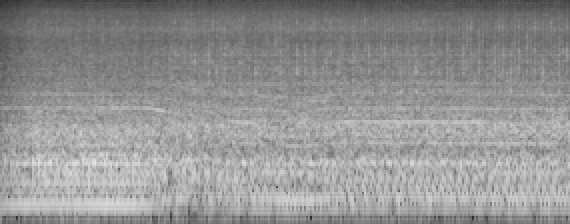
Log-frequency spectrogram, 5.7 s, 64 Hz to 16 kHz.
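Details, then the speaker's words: 1986 Jeep XJ 2.5L petrol engine at idle sags to a lower, rougher beat, a 250 rpm drop, as a vacuum leak opens; valve cover swap left crankcase ventilation (CCV) set up wrong, engine running very lean with skewed fuel trims. "measured that that's a 250 rpm drop that's not good"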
